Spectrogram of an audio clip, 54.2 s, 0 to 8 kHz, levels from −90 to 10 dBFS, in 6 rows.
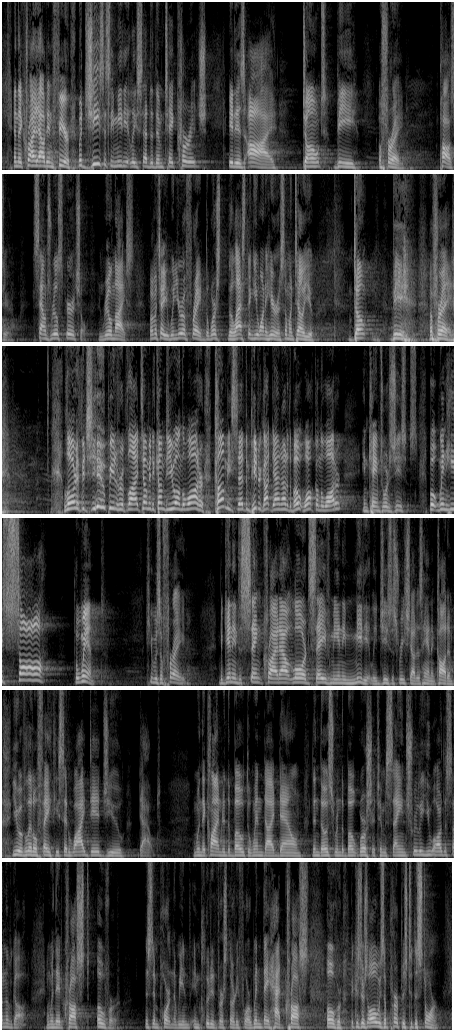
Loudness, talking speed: -23 LUFS, 200 wpm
